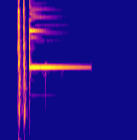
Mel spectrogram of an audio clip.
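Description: A quick double mouse-click sound effect, then one bright bell ding that rings for about a second: the notification-bell sound of a subscribe-button animation.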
